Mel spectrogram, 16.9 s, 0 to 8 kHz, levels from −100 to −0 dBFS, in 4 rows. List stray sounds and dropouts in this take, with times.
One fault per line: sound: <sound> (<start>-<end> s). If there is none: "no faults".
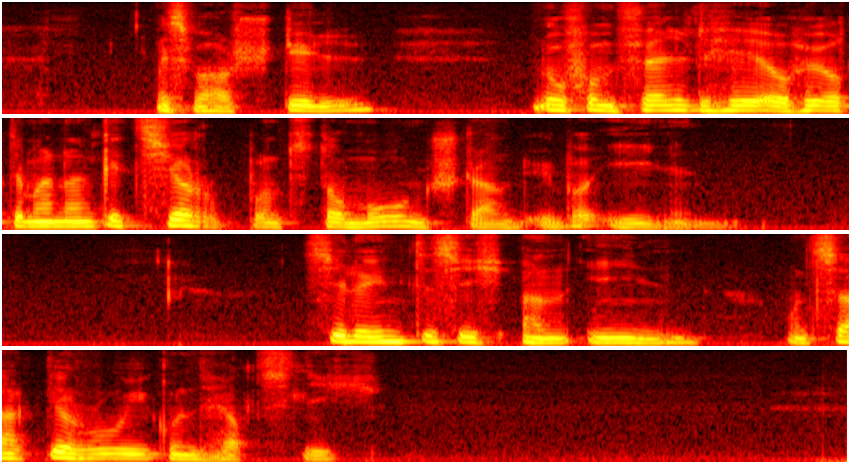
no faults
